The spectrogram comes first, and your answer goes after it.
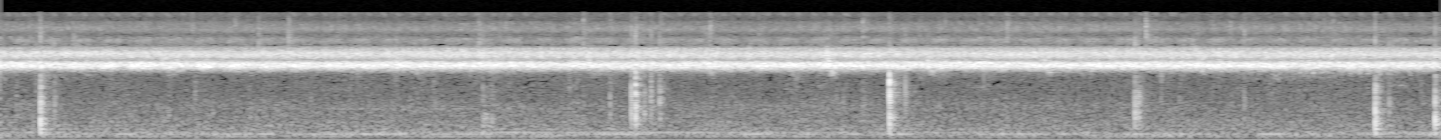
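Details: Grass insects calling through an early autumn night, a continuous high, even trill with a faint upper overtone, punctuated by soft isolated ticks roughly every two seconds.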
